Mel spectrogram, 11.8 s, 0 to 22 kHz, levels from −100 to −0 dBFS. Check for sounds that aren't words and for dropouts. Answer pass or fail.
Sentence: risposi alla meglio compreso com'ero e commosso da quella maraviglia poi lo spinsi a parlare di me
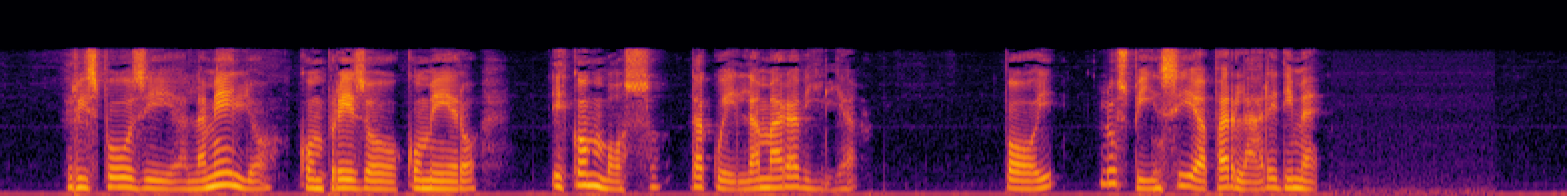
pass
